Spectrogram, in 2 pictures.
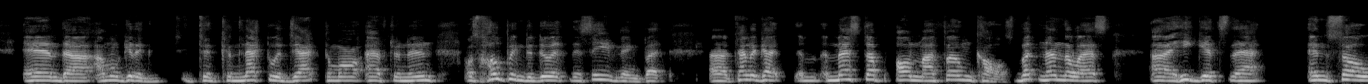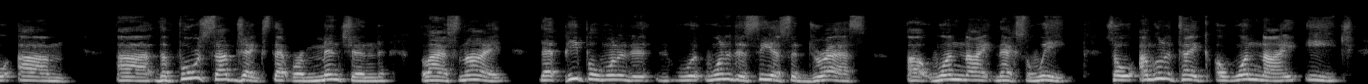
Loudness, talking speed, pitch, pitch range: -22 LUFS, 160 wpm, 185 Hz, 170-205 Hz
